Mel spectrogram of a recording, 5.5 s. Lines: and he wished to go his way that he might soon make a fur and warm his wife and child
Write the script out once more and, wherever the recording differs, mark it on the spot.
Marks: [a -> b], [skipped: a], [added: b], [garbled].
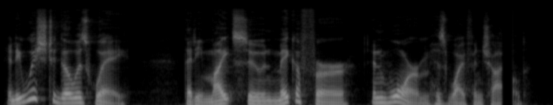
and he wished to go his way that he might soon make a fur and warm his wife and child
